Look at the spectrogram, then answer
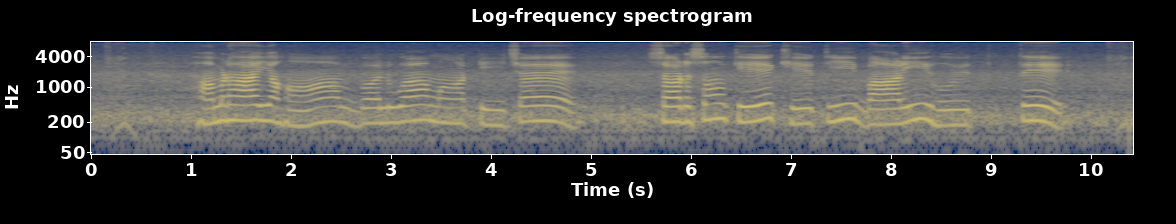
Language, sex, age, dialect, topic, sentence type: Maithili, female, 56-60, Bajjika, agriculture, question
